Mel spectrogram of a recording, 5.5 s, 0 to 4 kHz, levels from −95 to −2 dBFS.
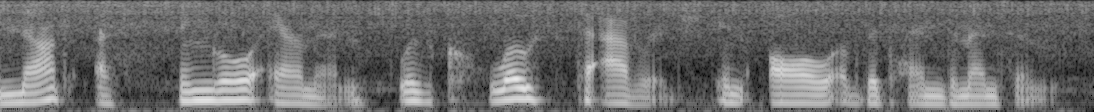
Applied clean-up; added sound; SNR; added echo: none; Sink (filling or washing) / Water tap, faucet; 18 dB; none.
